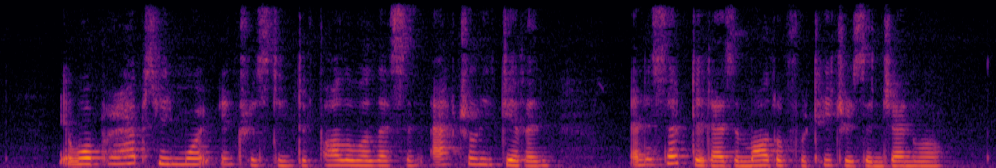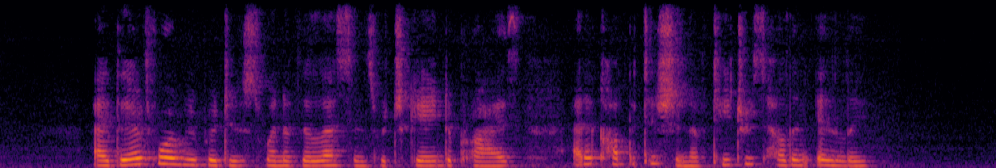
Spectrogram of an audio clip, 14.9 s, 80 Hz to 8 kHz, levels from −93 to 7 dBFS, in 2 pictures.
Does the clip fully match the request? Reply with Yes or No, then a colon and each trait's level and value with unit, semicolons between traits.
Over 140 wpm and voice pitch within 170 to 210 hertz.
No: average, 160 wpm; high, 230 Hz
